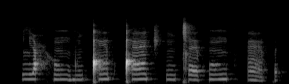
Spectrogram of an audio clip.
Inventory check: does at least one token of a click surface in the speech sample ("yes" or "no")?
yes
